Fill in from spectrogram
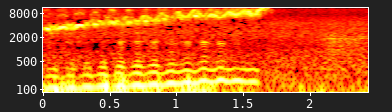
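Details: A migrant Prairie Warbler perch-singing directly overhead at a shrubby forest edge: its thin, buzzy series of quick notes climbing steadily higher in pitch over under two seconds, while a man talks underneath.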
